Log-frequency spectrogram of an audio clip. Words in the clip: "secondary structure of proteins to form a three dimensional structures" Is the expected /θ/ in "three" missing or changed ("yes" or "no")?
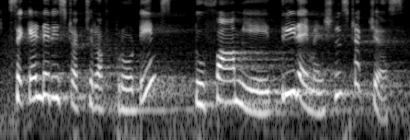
yes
